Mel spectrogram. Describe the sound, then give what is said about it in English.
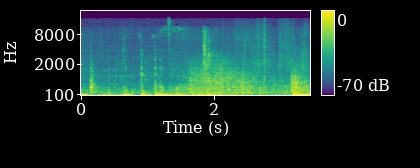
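A sliding door leading from a kitchen to the outside rumbles open along its track, with a few light knocks and clicks, then slides shut again with a soft thud, set against a low steady hum. “He opened his sliding door to the outside of his kitchen.”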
